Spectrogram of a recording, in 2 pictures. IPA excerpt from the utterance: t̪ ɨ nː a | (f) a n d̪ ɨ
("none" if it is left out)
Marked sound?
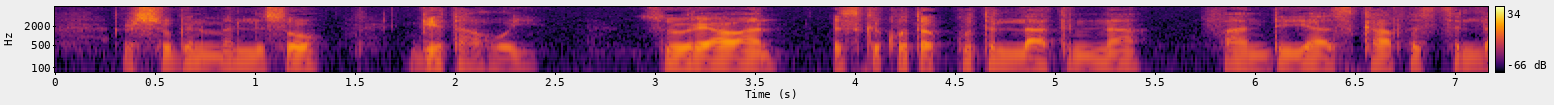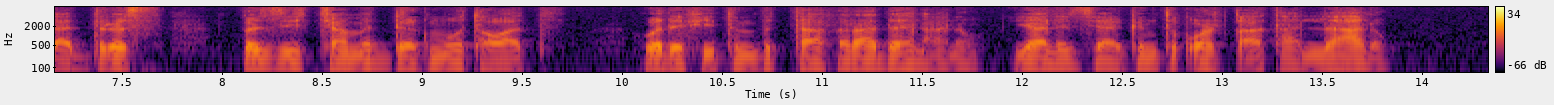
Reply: f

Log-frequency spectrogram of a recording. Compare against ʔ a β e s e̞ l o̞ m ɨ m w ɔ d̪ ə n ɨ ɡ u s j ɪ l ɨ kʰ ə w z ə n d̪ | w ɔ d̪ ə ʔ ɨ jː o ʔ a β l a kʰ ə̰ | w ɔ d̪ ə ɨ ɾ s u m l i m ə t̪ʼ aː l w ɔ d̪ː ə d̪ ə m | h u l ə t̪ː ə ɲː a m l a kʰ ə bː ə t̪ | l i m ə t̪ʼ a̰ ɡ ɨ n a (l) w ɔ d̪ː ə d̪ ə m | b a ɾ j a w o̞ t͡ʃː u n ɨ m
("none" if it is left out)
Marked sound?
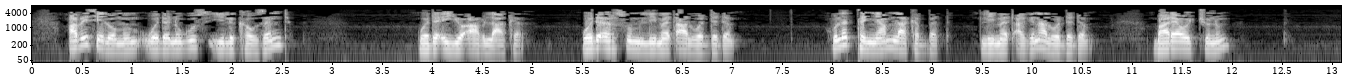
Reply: l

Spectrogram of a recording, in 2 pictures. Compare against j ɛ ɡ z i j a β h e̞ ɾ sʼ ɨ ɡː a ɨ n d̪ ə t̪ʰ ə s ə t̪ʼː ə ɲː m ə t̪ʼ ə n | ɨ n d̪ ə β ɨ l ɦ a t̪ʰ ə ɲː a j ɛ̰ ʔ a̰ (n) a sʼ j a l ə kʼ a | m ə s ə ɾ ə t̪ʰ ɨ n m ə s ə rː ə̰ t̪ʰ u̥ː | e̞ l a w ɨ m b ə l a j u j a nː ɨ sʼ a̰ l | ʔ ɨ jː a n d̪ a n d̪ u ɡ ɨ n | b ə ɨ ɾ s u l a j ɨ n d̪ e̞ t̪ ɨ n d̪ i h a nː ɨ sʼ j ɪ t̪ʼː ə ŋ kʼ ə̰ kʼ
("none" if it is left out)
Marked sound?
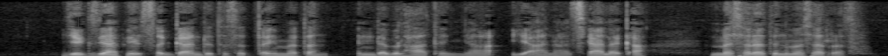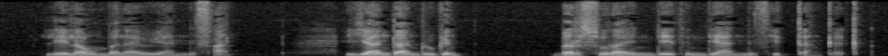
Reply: n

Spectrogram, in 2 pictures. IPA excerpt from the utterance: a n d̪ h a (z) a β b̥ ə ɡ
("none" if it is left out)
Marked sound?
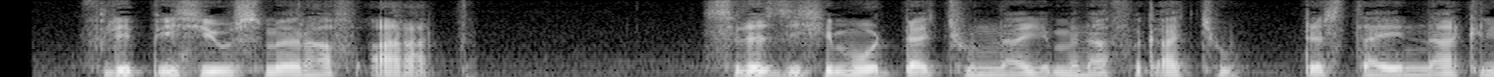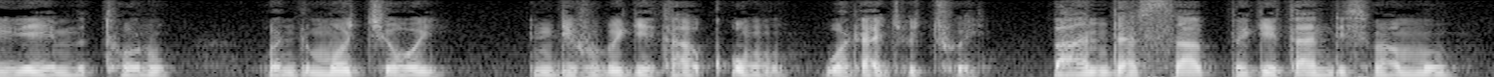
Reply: s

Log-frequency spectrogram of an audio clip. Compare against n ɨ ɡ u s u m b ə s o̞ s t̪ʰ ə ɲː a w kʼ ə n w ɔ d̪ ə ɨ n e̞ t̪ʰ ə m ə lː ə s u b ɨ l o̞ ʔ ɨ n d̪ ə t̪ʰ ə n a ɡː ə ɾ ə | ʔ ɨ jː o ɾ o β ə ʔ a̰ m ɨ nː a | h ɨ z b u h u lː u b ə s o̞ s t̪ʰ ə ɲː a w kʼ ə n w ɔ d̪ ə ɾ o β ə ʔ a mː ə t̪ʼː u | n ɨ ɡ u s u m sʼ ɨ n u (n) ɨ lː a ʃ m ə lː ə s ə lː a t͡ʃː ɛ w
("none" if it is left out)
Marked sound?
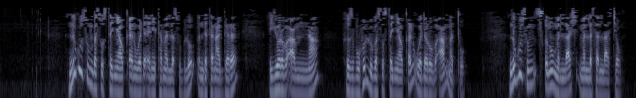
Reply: m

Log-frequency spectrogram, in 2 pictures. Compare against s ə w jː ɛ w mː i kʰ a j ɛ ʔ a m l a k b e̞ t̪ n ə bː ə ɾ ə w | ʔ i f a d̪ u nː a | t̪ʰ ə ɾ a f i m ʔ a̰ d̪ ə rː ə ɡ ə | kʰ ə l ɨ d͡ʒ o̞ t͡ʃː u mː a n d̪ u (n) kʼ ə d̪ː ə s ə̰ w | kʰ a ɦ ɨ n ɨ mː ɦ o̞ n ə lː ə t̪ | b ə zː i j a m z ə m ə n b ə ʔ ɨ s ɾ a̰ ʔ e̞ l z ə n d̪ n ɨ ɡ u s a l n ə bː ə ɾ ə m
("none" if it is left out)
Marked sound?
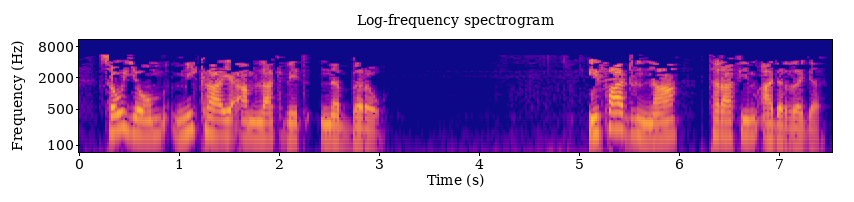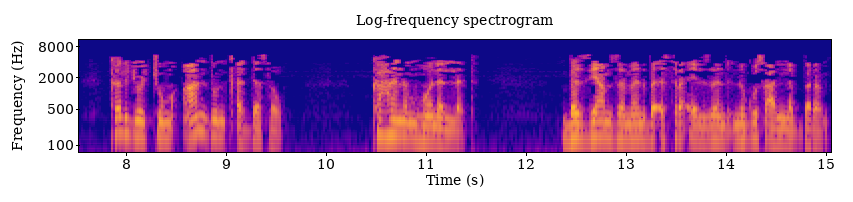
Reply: n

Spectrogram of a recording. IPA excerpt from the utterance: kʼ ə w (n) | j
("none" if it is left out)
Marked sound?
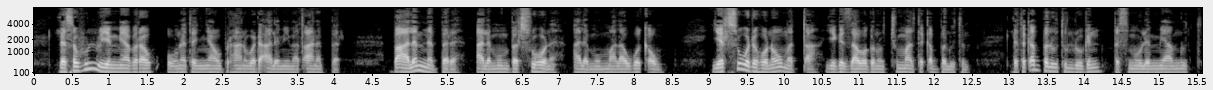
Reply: m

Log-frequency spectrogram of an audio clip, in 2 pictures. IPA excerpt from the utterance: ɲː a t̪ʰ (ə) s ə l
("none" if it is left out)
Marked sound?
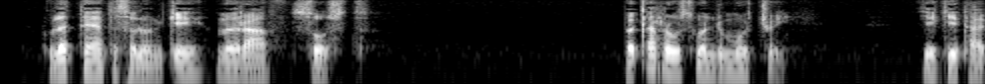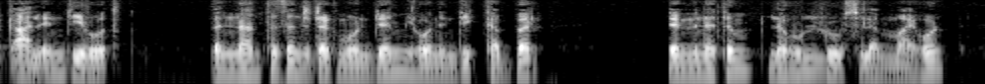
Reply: ə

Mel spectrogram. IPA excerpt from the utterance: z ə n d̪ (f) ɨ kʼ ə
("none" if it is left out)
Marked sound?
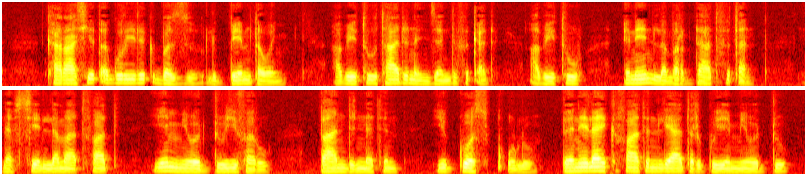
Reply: f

